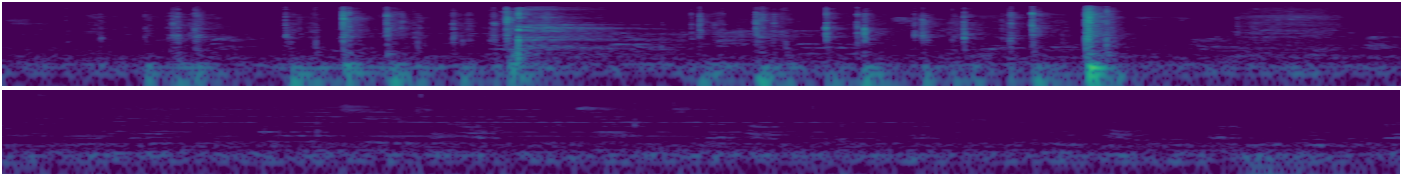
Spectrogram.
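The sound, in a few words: typing on a computer keyboard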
